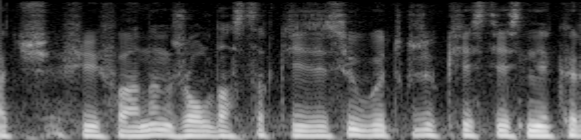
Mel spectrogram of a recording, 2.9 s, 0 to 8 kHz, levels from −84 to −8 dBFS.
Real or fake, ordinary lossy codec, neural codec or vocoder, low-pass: real; none; none; none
